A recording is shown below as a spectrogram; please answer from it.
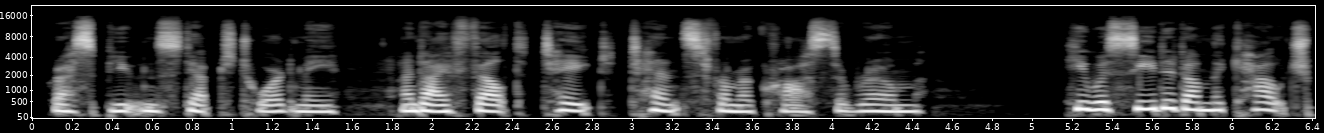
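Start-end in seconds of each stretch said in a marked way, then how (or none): none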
